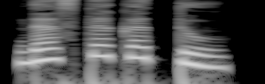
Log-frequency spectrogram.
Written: ದಸ್ತಕತ್ತು

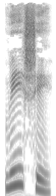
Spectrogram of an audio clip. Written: ವೈಷಯ

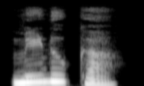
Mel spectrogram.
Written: ಮಿಡುಕ

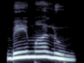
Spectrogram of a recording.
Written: ಬೇಮಾಲೂಮ್

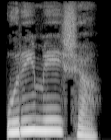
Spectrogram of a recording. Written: ಊರ್ಮಿಸು

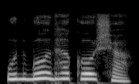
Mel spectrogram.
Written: ಉದ್ಬೋಧಕೋಶ

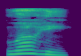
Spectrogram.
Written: ವಾಹಿ

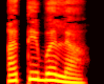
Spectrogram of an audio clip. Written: ಆತ್ತಬಳ

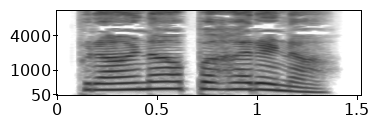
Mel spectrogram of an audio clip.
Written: ಪ್ರಾಣಾಪಹರಣ

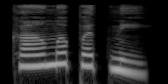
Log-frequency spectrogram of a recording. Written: ಕಾಮಪತ್ನಿ

